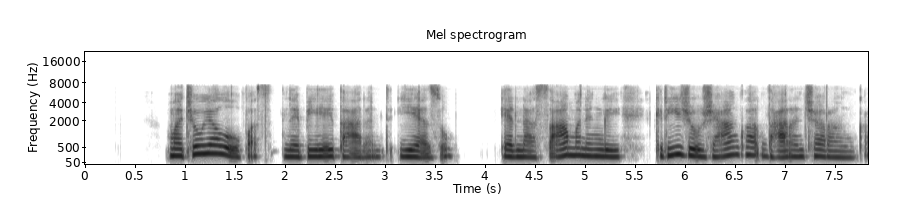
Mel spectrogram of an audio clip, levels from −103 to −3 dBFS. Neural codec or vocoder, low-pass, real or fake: codec, 16 kHz, 4.8 kbps, FACodec; 7.2 kHz; fake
